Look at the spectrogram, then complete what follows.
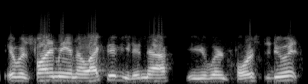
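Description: A man's voice: on the high side, fast, no echo, narrow, tinny audio. A man in casual podcast chat, talking in a rambling, self-deprecating way with many fillers and restarts. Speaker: podcast co-host.

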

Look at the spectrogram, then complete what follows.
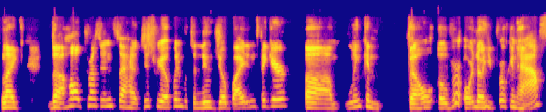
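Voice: mid-range voice, moderate pace. An American podcast co-host chatting casually in an informal, rambling, conversational way.

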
